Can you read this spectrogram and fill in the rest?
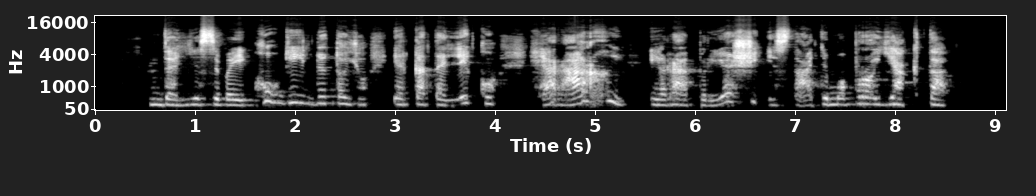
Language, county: Lithuanian, Šiauliai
